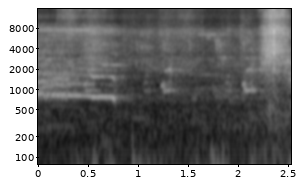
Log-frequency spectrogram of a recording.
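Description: A faint, brief chicken call, a drawn-out tonal crow followed by softer clucks, from a village household setting. It sounds somewhat distant and stands alone against quiet background noise.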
